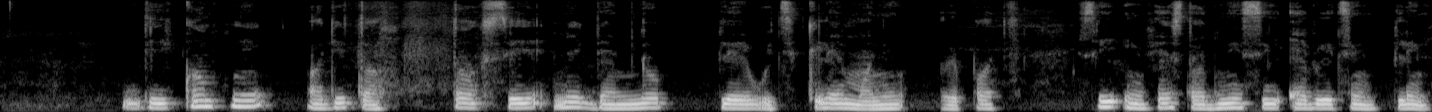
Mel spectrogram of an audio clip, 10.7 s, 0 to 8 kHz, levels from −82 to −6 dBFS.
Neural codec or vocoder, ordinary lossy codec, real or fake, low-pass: none; none; real; none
